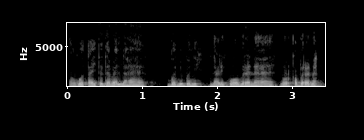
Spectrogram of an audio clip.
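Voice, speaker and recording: A woman's voice: fairly low pitch, little pitch movement, very fast, dark tone, lightly acted. A woman voicing a kind young village man in a cartoon, insistent and reassuring. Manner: insistent, reassuring, talks over worries. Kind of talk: cartoon voice acting.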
